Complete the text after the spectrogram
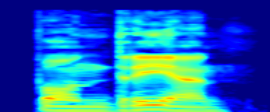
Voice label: pondrían, Spanish

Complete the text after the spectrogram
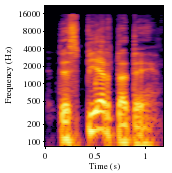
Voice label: despiértate, Spanish

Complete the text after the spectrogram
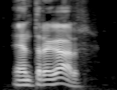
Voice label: "entregar", spanish

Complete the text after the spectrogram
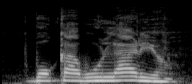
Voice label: "vocabulario", spanish

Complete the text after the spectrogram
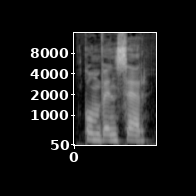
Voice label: "convencer", spanish

